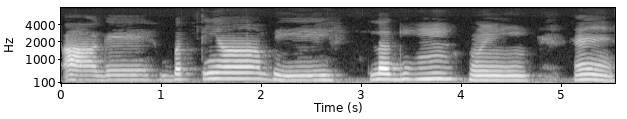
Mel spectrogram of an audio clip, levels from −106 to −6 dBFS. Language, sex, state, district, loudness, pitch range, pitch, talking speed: Hindi, female, Punjab, Fazilka, -19 LUFS, 180-215 Hz, 190 Hz, 65 wpm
